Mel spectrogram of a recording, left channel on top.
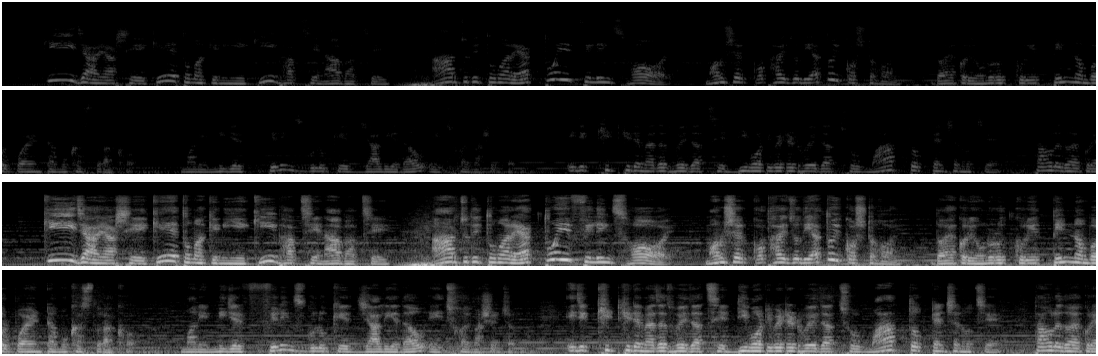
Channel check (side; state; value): left; quieter; 26.0 dB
